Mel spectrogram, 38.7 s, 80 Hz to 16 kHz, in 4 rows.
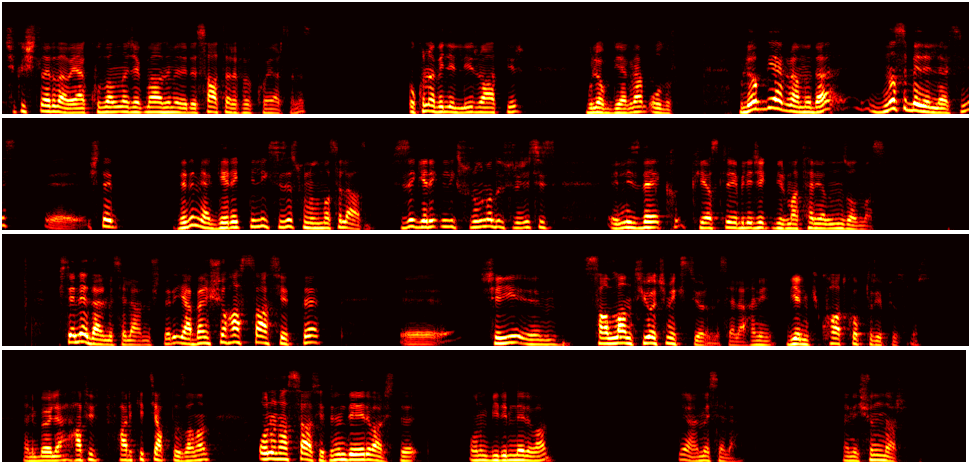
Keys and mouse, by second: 2.9 shift+click, 38.3 ctrl+shift+middle click.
